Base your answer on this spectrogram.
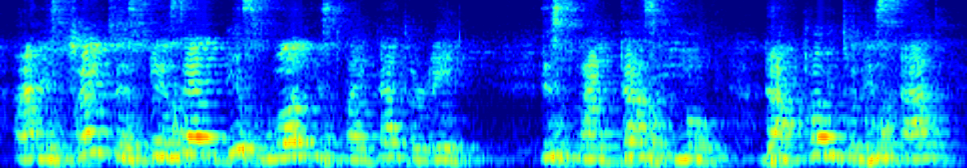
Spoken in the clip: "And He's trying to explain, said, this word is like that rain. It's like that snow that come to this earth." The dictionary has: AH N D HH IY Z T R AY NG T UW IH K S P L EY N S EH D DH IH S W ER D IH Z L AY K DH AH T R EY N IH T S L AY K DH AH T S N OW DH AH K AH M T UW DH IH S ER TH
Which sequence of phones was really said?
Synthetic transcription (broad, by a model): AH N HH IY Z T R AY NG T UW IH S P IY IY S EH D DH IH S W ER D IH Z L AY K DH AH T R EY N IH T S L AY K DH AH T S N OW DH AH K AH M T UW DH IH S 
